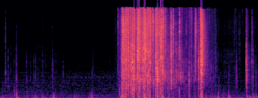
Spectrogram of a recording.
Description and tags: ns plasticbreak
Crushing a plastic bakery container
container, crush, plastic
